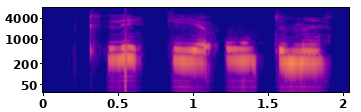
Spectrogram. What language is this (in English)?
Icelandic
